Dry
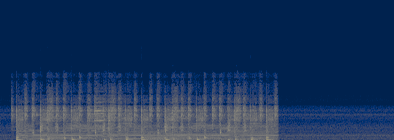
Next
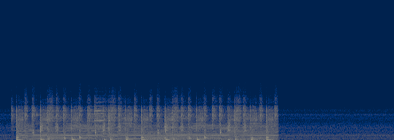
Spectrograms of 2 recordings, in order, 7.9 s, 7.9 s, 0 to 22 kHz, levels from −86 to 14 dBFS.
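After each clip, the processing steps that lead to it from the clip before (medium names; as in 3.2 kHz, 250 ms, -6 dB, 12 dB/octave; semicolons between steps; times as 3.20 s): low-pass 3.4 kHz 12 dB/octave; trim -4.5 dB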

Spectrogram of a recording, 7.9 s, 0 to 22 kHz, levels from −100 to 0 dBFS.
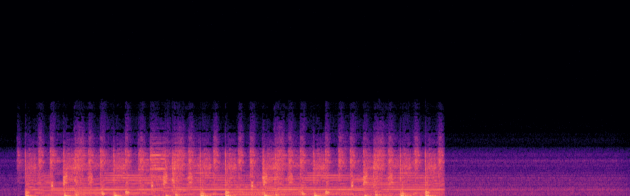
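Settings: level rider gain up to 4.5 dB; trim +5 dB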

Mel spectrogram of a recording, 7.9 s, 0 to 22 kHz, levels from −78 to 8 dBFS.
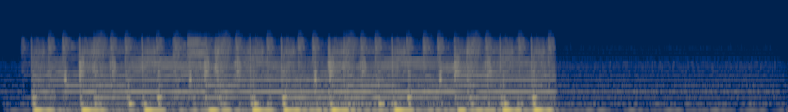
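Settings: vocoder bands 32, square 107 Hz; trim +7.5 dB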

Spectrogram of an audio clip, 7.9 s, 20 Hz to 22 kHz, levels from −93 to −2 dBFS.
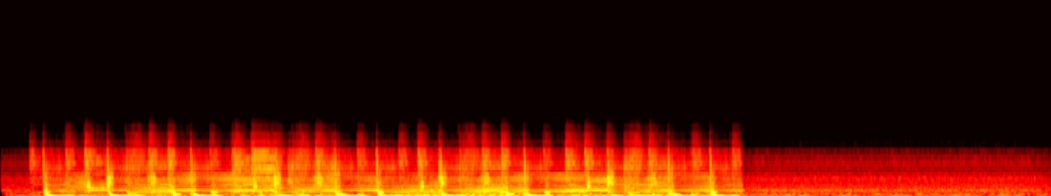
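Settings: compression 6:1, threshold -24 dBFS, peak gain reduction 13.5 dB; trim +5.5 dB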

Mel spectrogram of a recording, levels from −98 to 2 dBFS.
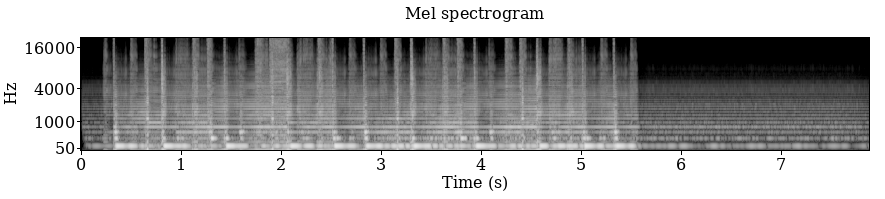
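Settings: tracing distortion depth 0.44 ms; trim +4.5 dB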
